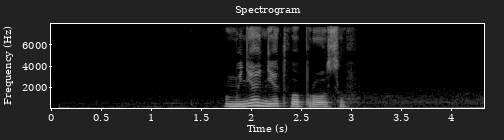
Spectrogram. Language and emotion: Russian, sad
